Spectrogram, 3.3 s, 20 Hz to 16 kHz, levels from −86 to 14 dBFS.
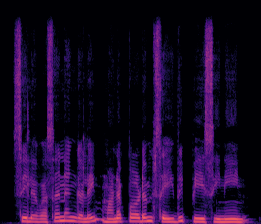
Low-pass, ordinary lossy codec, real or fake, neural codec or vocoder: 14.4 kHz; none; real; none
